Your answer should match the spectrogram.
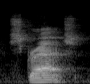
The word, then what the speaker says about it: Skratch: I'm drinking Skratch, and it's SK, Skratch, spelled like scratch, but with a K.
